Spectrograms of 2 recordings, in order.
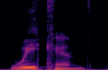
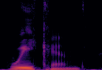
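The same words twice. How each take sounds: No difference in how they are said.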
